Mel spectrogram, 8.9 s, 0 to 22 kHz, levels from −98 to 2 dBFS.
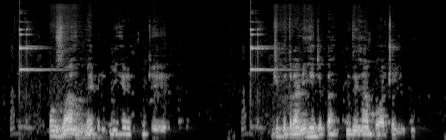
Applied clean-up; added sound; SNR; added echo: classical method spectral subtraction.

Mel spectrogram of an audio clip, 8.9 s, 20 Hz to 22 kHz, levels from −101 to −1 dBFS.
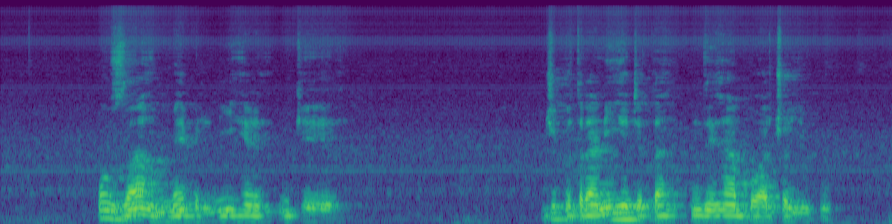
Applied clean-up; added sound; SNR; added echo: none; none; none; none.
